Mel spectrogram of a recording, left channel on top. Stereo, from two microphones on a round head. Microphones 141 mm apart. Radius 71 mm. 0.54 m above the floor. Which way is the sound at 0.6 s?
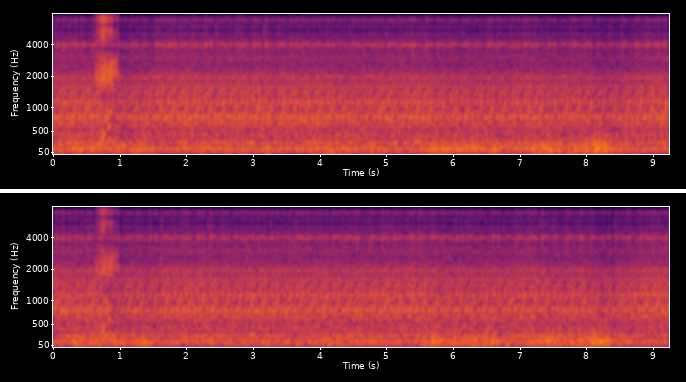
35° left (ahead or behind).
